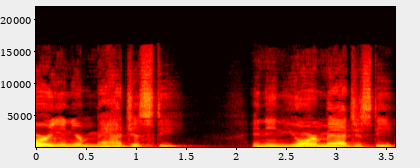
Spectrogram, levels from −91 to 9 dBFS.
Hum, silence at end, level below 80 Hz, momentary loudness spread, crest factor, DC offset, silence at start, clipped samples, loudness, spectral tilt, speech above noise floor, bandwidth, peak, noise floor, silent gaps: none; 0 s; -68 dBFS; 13 LU; 18 dB; under 0.1%; 0 s; under 0.1%; -22 LUFS; -5 dB/octave; 42 dB; 16.5 kHz; -4 dBFS; -64 dBFS; none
